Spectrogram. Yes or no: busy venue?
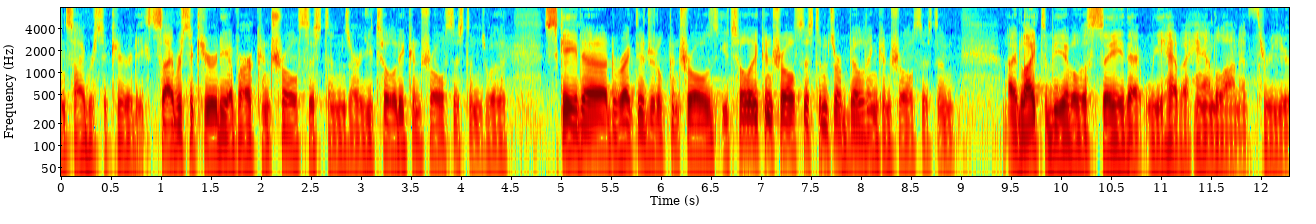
yes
